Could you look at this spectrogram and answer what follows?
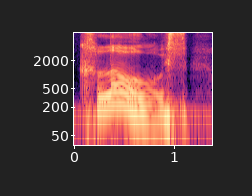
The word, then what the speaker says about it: cloth: 同学们同时对比一下衣服，它的拼写呢是 C-L-O-T-H-E-S，但是它的发音是 cloth，而如果指布的话呢，它的发音是 cloth，哎 cloth，哎，这是在考试的时候呢这个变音经常出现的这么一个考点，希望同学们呢加以注意哈。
